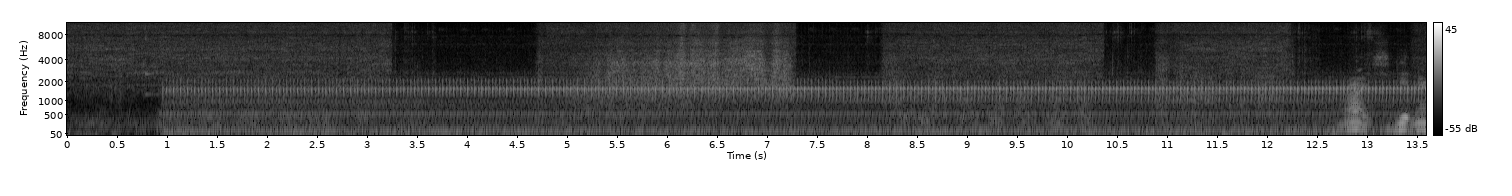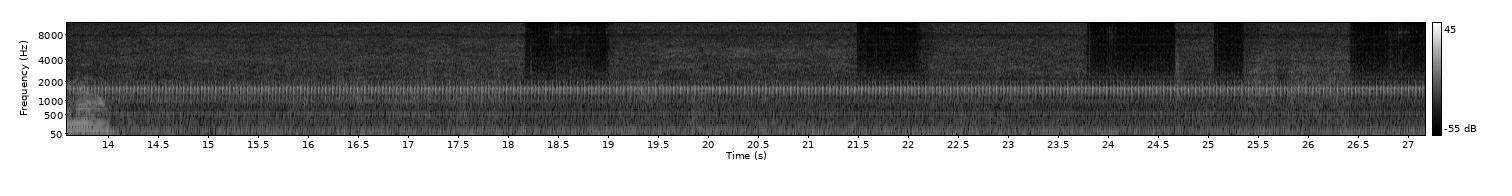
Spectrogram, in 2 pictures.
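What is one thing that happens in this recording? A spray booth fan hums steadily.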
